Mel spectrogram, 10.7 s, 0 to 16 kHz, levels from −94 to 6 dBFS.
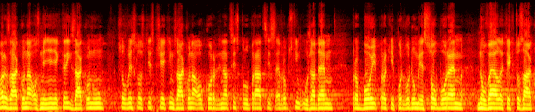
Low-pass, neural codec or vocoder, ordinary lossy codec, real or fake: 14.4 kHz; autoencoder, 48 kHz, 128 numbers a frame, DAC-VAE, trained on Japanese speech; AAC, 48 kbps; fake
